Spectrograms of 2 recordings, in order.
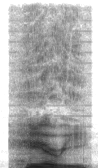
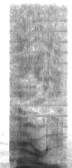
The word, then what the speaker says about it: Harry: You may hear people pronounce this name as Harry instead of Harry.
